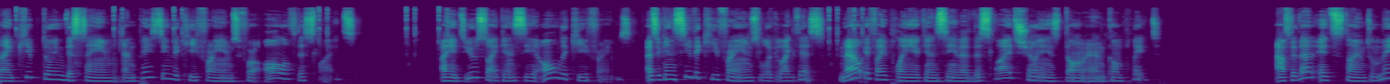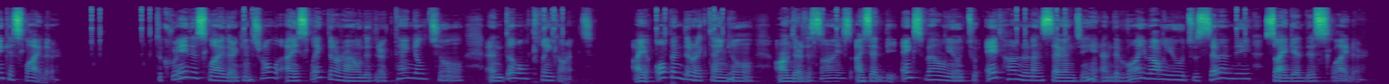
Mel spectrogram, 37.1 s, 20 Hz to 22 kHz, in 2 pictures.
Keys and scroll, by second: 1.1 shift+Page_Down, 2.0 ctrl+v, 3.1 shift+Page_Down, 3.7 ctrl+v.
